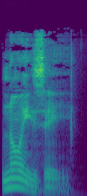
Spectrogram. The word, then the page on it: noisy: British English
